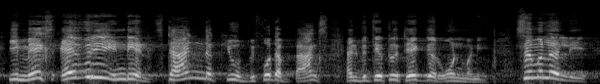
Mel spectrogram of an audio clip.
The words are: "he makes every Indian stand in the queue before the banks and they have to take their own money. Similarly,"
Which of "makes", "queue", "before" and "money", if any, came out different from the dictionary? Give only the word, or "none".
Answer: none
